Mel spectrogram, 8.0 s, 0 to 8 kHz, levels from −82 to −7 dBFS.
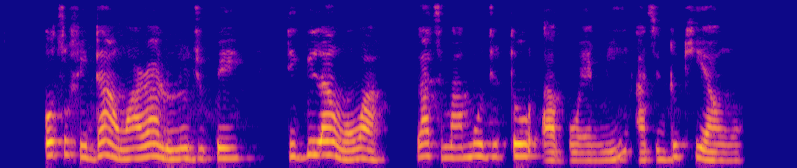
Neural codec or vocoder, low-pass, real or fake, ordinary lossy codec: codec, 16 kHz, 16 kbps, FreqCodec, smaller model; 7.2 kHz; fake; Opus, 64 kbps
